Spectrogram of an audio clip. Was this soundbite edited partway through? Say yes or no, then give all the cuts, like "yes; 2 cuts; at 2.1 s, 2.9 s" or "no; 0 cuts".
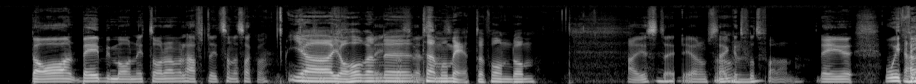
yes; 1 cut; at 6.7 s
